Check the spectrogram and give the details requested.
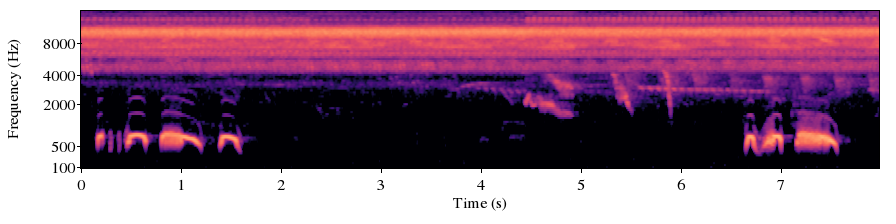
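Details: Spotted dove lure call: a run of three mellow coos, silence, then another coo phrase ending in a longer note, while a few faint higher chirps from other birds sound in between.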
